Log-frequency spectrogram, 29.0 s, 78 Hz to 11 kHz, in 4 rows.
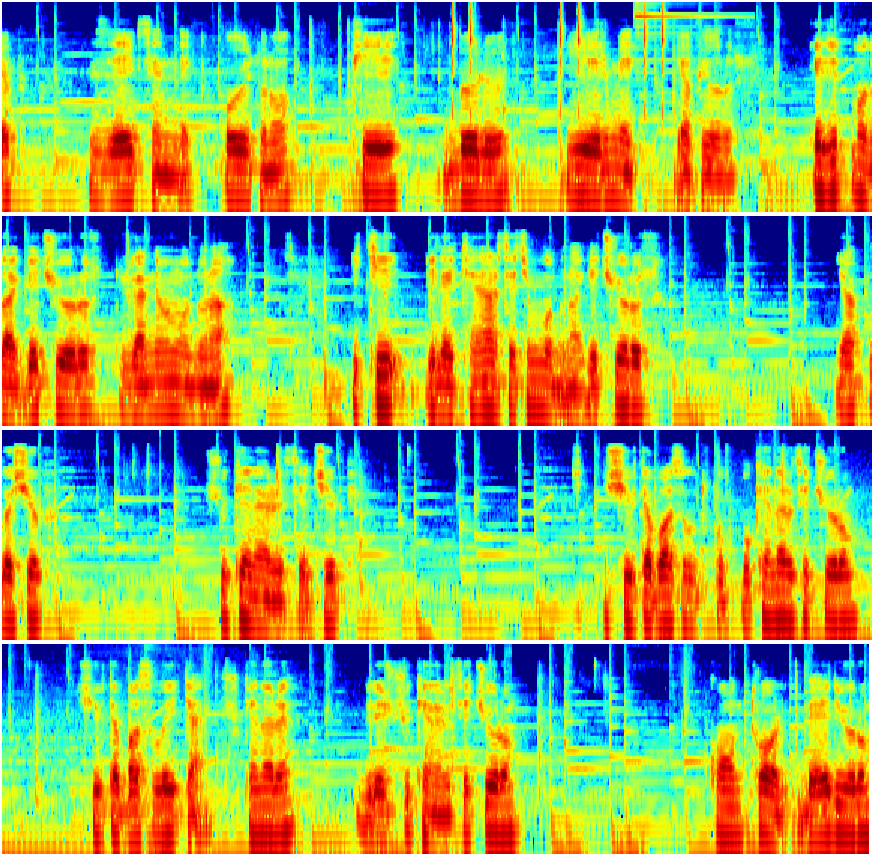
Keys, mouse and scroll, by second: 8.3 Tab, 10.8 2, 13.4-15.5 scroll up 7, 15.5 click, 16.7-17.4 middle drag, 20.4 shift+click, 20.9-22.0 middle drag, 23.5 shift+click, 24.9 shift+click, 25.4-26.2 middle drag, 26.4 scroll down 1, 28.3 ctrl+b.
